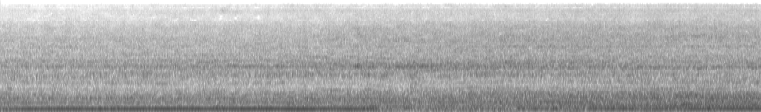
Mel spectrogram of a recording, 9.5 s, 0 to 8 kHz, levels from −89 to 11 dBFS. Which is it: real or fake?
fake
